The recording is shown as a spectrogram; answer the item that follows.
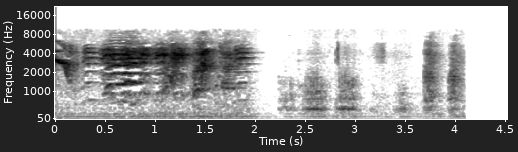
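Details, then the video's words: Myna singing, recorded quietly without moving so the bird would keep singing; a loud burst of harsh, chattering, richly layered notes for two seconds, then softer varied squeaks and clicks, with a low steady hum underneath. "Mynah singing"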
